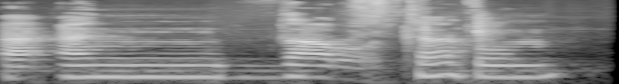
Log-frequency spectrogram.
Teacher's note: hamza comes out from the bottom of the throat. So it's a very sharp sound.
